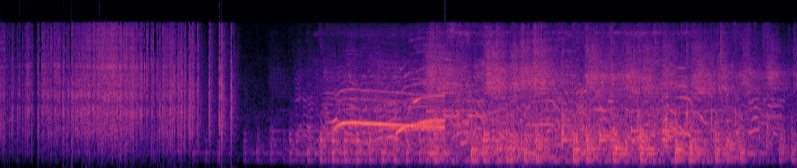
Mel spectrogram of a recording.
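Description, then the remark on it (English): A lion dance celebration in the Seattle Chinatown International District, with dancers wearing a brightly colored mythical lion costume: a dense burst of crackling firecrackers for a few seconds, then a loud, busy crowd with voices, whistles and cheering filling the street. “These dances are noisy, energetic performances where a couple of dancers wear a costume for a brightly colored mythical lion creature. Here are some sounds of a celebration in the Seattle Chinatown International District.”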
